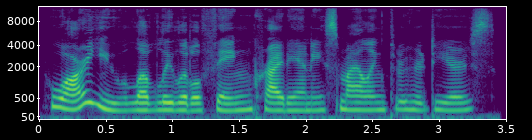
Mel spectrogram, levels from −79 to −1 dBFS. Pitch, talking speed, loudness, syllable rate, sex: 200 Hz, 205 wpm, -21 LUFS, 5.3 syllables/s, female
